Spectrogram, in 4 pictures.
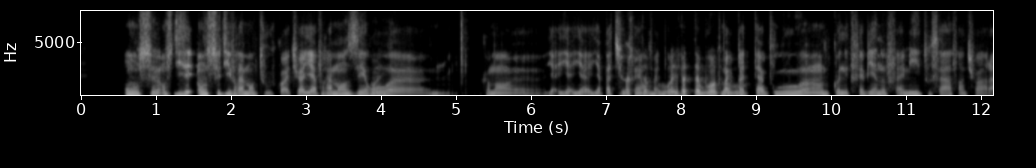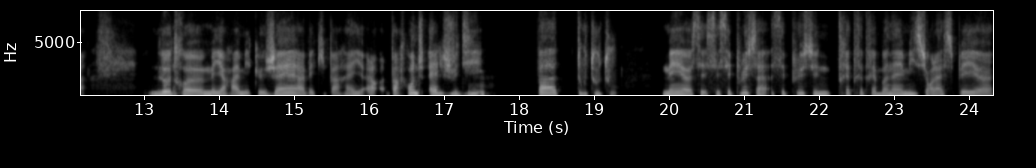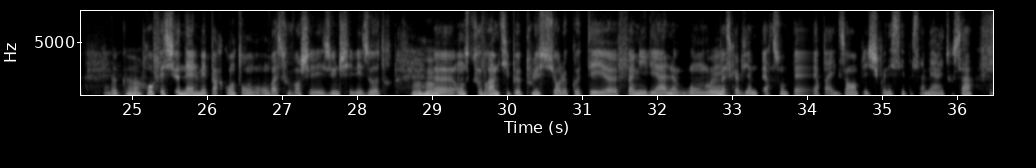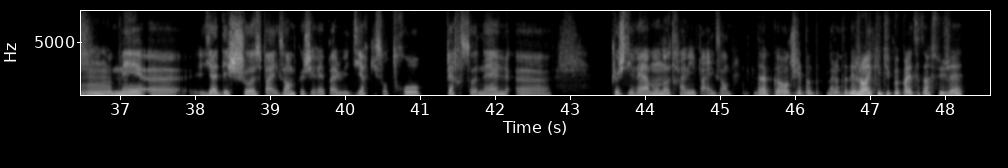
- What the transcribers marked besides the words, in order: tapping; other background noise
- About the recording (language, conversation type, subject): French, unstructured, Comment as-tu rencontré ta meilleure amie ou ton meilleur ami ?
- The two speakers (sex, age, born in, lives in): female, 40-44, France, United States; female, 40-44, France, United States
